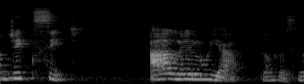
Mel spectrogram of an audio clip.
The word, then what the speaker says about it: dixit: Sicu dixit. Então, o X é xi, né? Sicu dixit.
